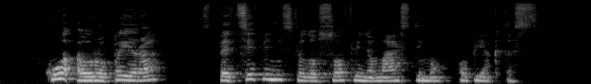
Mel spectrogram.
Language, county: Lithuanian, Tauragė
